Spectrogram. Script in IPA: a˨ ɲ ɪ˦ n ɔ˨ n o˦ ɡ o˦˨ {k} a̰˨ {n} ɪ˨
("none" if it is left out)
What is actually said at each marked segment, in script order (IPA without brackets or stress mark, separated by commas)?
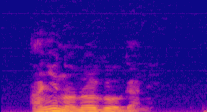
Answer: ɡ, n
